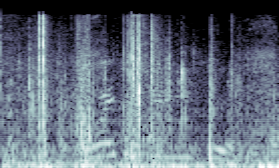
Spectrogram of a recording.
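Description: Dry twigs and bare branches scraping and cracking as someone pushes through brush by hand, with a few short sharp snaps. Faint voices can be heard in the background.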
